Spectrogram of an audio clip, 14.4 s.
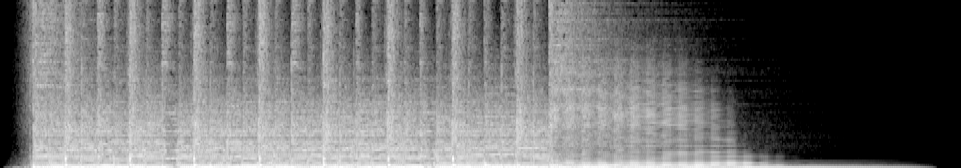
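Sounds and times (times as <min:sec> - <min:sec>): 
groovy rock ringtone: 0:00.5 - 0:11.5.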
